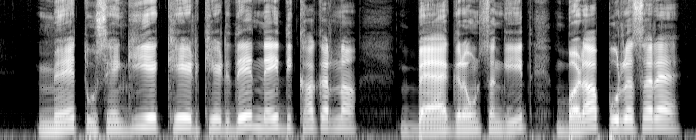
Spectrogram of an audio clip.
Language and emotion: Dogri, fearful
